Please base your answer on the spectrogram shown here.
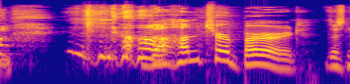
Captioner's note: laughs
